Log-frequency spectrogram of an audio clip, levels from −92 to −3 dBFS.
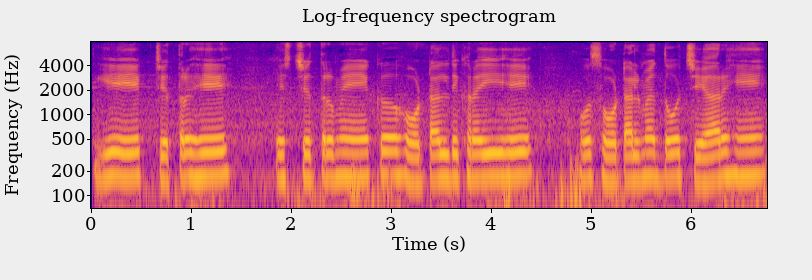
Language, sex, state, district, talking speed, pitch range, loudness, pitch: Hindi, male, Chhattisgarh, Bastar, 160 wpm, 160-170 Hz, -19 LUFS, 165 Hz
